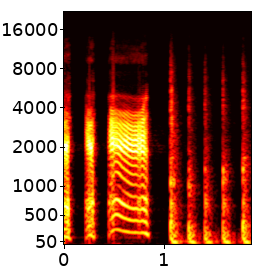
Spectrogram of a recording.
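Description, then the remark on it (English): A brief vocal sound gives way to five quick, sharp knocks on a man's door, evenly spaced in a steady rhythm, fairly loud. “Let me knock on the guy's door.”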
